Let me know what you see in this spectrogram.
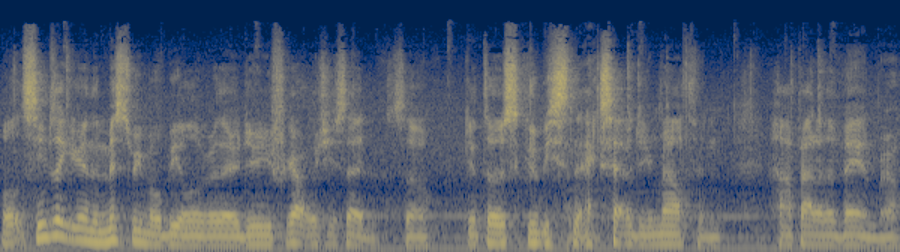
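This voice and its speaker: Against noticeable background noise, a man with a fairly low voice talks fairly quickly with ordinary pitch variation. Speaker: podcast host. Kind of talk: casual chat.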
